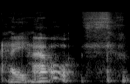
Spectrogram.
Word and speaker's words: Hayhow: I'm uh Hihow and yeah, it's pronounced as it's spelled.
